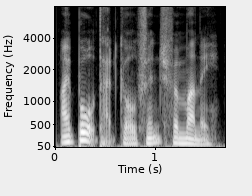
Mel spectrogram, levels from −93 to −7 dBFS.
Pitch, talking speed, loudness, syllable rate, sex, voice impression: 110 Hz, 210 wpm, -18 LUFS, 5.0 syllables/s, male, very masculine, very adult-like, old, very thick, very relaxed, very weak, dark, soft, very muffled, slightly fluent, very raspy, cool, very intellectual, very sincere, very calm, very mature, friendly, very reassuring, elegant, slightly wild, very sweet, very kind, modest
